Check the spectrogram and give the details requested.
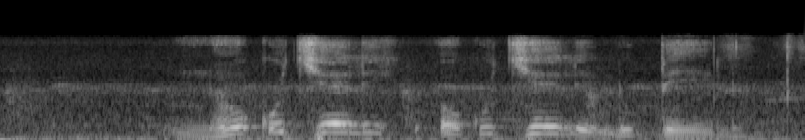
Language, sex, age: Xhosa, male, 32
